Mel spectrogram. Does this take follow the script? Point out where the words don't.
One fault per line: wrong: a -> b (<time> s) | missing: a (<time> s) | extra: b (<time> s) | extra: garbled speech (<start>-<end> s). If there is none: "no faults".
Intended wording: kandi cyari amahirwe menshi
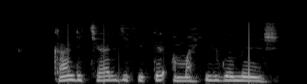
extra: gifite (1.2 s)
